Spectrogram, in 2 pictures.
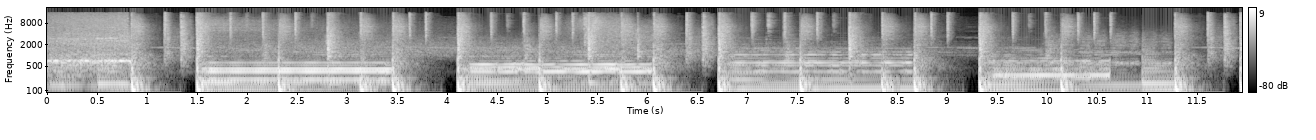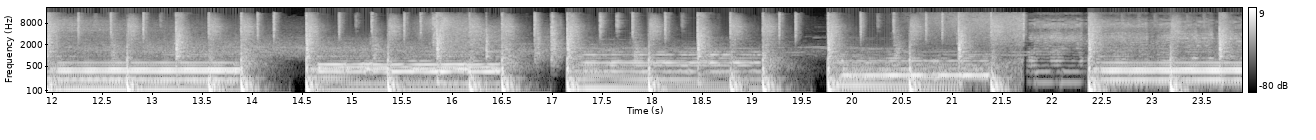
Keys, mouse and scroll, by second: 0.6-3.5 drag, 3.8-4.2 scroll up 1, 4.2-11.0 drag, 13.8-17.1 drag, 18.9-19.4 scroll up 1, 19.5 alt+scroll up 1, 20.1-23.9 drag.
